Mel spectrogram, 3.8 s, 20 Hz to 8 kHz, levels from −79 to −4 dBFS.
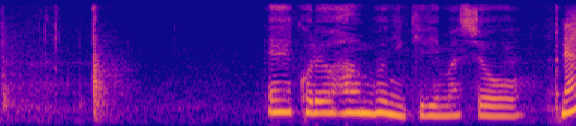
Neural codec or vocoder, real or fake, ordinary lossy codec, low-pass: none; real; none; 7.2 kHz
